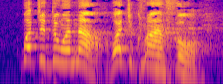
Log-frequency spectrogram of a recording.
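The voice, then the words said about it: Trinidadian accent. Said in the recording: “she said in her Trinidad accent”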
